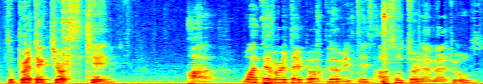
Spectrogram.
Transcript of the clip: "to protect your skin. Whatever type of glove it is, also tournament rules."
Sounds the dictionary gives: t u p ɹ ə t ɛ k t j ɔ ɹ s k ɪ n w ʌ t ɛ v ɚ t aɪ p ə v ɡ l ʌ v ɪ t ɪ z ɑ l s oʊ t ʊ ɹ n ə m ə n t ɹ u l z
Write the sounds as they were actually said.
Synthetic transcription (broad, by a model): t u p ɹ ə t ɛ k t j ɔ ɹ s k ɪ n w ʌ t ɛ v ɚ t aɪ p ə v ɡ l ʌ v ɪ t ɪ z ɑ s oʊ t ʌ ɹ n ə m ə t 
